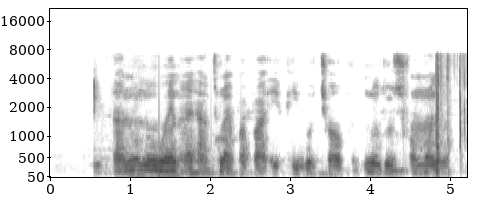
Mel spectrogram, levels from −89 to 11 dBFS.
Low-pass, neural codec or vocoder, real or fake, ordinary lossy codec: 7.2 kHz; vocoder, 44.1 kHz, 128 mel bands every 512 samples, BigVGAN v2; fake; none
